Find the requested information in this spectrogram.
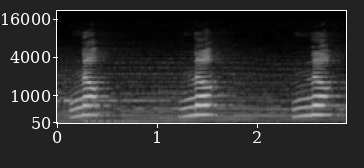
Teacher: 有感受到你鼻腔里面的那一股震动吗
